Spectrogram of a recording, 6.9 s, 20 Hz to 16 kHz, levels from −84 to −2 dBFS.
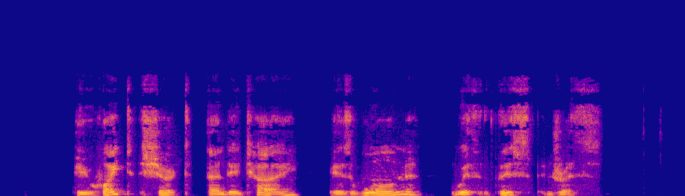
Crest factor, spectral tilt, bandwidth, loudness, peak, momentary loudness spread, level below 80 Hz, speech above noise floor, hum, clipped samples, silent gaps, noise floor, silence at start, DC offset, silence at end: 18 dB; -5.5 dB/octave; 10 kHz; -20 LUFS; -2 dBFS; 14 LU; -66 dBFS; 65 dB; none; under 0.1%; none; -84 dBFS; 0.75 s; under 0.1%; 0.9 s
